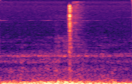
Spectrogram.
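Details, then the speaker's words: Ford diesel camper van at tick-over: a low, steady rumble with no surging, the noise now gone after refuelling with Shell V-Power; owner suspects an earlier bad batch of fuel caused the rough idle and surging. "It's idling. It's not surging. The needle's bang level. The engine on tick over is not making that noise. It's ticking over."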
